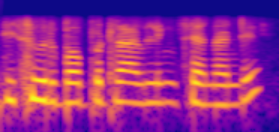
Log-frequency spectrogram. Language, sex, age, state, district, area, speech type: Telugu, female, 30-45, Andhra Pradesh, Kakinada, rural, conversation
